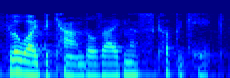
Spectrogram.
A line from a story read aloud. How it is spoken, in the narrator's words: Harry, the guy behind the counter who's not used to seeing these types of ladies cry, mumbles to Agnes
